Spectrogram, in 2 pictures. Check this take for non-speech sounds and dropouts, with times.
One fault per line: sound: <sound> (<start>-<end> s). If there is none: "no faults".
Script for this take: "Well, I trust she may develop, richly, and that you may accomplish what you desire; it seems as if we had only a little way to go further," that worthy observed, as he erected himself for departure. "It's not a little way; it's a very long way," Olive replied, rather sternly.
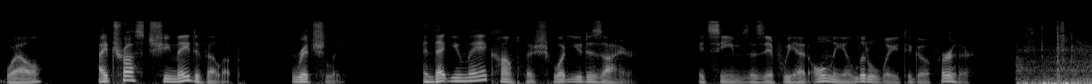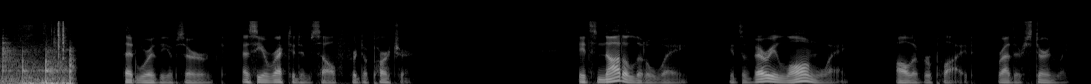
sound: tap (10.2-11.7 s)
